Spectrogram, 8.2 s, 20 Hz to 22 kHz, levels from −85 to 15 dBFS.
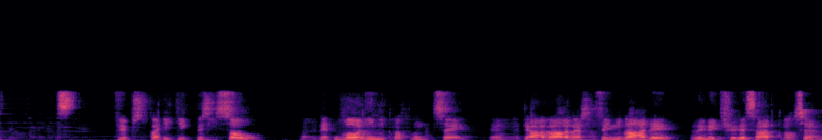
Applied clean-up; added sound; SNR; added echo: neural mask model DeepFilterNet 3.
